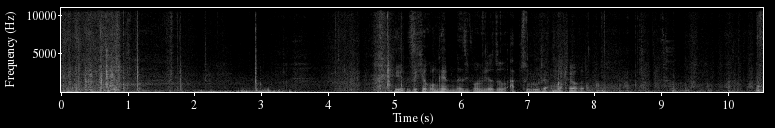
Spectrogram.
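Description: A carpet lining rustles and scrapes as a hand lifts it.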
